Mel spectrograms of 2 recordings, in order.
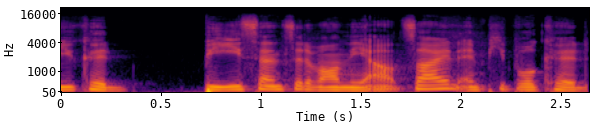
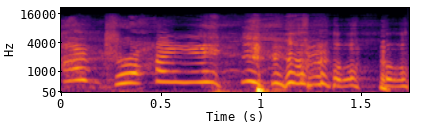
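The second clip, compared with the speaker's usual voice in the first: very high-pitched, squealing, put-on voice through laughter. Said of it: "You're like".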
